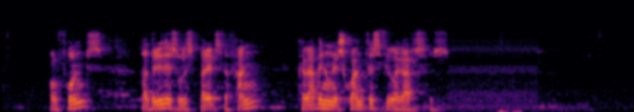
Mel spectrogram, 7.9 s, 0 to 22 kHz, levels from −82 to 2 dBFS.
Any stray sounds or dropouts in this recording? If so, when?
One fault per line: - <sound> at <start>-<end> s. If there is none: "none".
- whoosh at 6.2-6.6 s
